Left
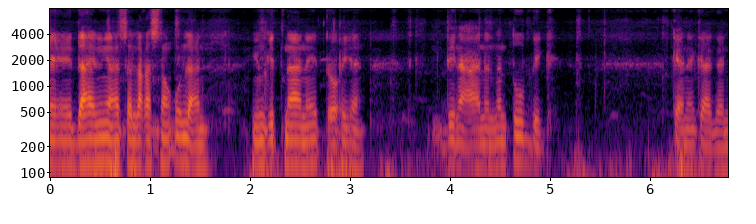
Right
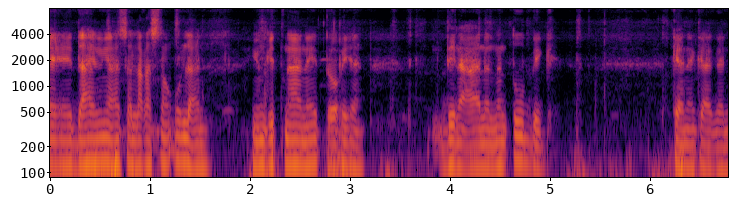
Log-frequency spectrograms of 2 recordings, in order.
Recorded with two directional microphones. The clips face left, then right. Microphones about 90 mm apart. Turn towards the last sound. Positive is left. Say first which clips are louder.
# even
turn(degrees=30)  # may be behind; listen again after turning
